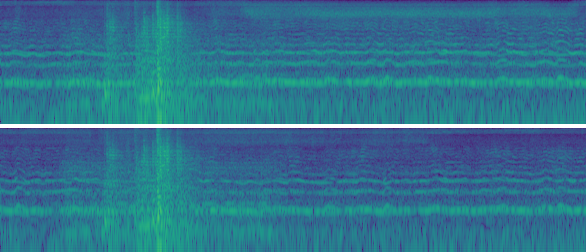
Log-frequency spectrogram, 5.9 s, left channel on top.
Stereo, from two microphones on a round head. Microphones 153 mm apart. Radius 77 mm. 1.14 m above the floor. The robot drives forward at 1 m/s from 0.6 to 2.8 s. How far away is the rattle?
About 0.8 m.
